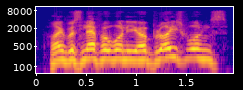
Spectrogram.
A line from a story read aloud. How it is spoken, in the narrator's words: he added with a half laugh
